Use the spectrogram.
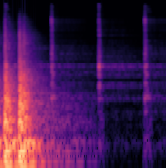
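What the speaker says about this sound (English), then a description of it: "A knock comes from the front door." Two heavy thuds on a front door in the horror game Death Mark, followed a moment later by two faint, sharp taps, set against a quiet, still room at night.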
